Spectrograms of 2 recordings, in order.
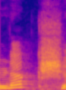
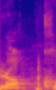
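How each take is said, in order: First: রক্ষ said rak-sha, half k and full sha; Sanskrit ksha demo. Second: রক্ষ said rok-kho, doubled k with kh; everyday Bengali pronunciation. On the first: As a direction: say রক্ষ without any kh, as raksha. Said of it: "আমরা খ বলতে পারবো না". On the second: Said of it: "এরকম বলি". (রক্ষ বাংলা উচ্চারণে, রোক্খো) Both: Shown as a demonstration.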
